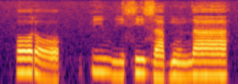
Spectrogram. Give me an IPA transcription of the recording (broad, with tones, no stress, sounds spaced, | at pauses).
ɔ˦ ɾ ɔ˨ | k͡p i˦ β i˨ s i˦ z a˨ ɓ ũ˨ n aː˦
